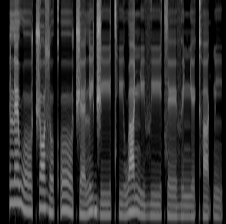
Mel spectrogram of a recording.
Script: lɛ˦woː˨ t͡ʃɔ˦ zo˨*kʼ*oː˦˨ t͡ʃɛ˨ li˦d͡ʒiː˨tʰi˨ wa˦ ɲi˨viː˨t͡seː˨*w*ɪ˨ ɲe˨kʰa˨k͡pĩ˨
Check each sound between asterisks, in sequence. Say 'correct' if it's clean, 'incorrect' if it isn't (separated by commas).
correct, incorrect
